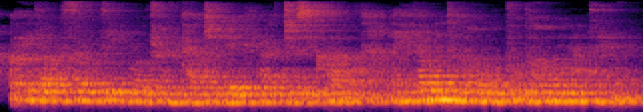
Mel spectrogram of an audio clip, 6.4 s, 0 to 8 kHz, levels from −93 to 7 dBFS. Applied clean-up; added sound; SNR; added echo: none; none; none; reverberation time 2.1 s.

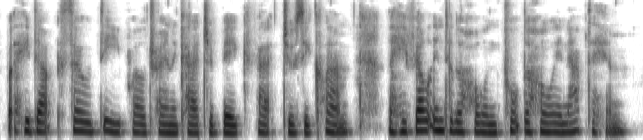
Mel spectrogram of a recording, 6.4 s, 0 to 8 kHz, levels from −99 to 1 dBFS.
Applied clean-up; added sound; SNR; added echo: none; none; none; none.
